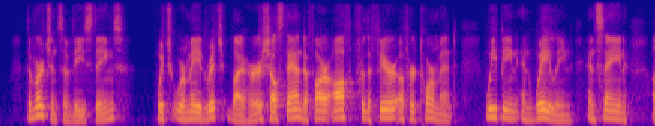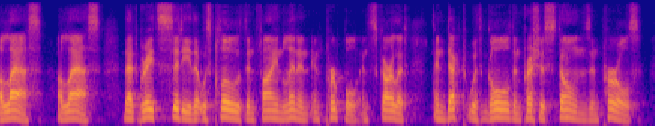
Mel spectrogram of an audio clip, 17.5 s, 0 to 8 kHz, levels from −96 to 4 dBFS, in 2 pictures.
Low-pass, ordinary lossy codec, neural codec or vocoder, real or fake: 7.2 kHz; AAC, 48 kbps; codec, 16 kHz in and 24 kHz out, 1 kbps, XY-Tokenizer; fake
